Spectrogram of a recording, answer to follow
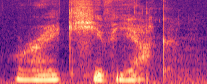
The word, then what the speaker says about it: Reykjavik: Reykjavik. Exactly pronounced that way, in fact, yes.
